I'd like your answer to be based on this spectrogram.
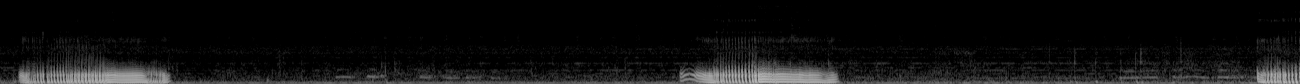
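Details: Sleeping, dreaming French Bulldog snoring: loud, rough snores about every six seconds, roughly 10 breaths a minute, over steady room noise.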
